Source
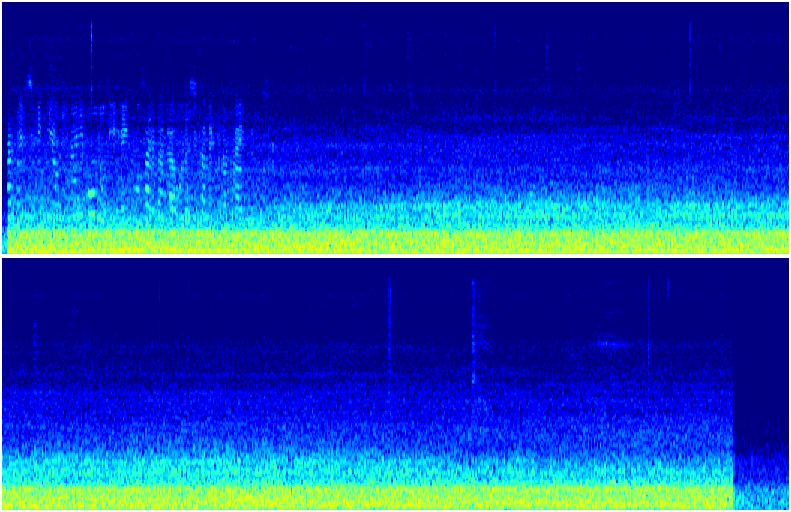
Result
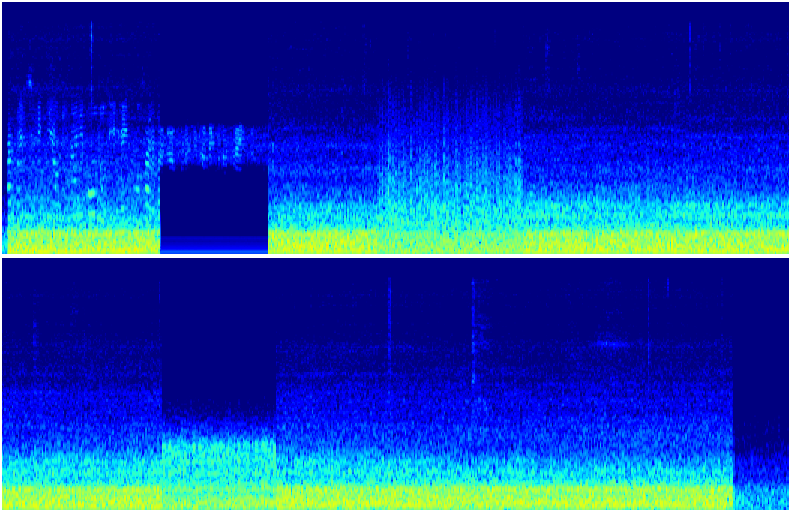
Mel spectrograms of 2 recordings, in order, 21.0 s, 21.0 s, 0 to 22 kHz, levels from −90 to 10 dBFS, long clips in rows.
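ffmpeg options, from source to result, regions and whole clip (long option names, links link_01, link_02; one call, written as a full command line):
ffmpeg -i in.wav -filter_complex "[0:a]asettb=1/sr,asplit=3[link_01][link_02][link_03];[link_01]atrim=end=2.104[link_04];[link_02]atrim=start=2.1:end=3.55,asetpts=PTS-STARTPTS,afade=type=in:duration=0.004:curve=qsin,afade=type=out:start_time=1.446:duration=0.004:curve=qsin,asuperpass=centerf=2200:order=12:qfactor=1.8,aeval=exprs='val(0)+0.000355*(sin(2*PI*50*n/s)+sin(2*PI*2*50*n/s)/2+sin(2*PI*3*50*n/s)/3+sin(2*PI*4*50*n/s)/4+sin(2*PI*5*50*n/s)/5)':channel_layout=same[link_05];[link_03]atrim=start=3.546[link_06];[link_04][link_05]acrossfade=duration=0.004:curve1=hsin:curve2=qsin[link_07];[link_07][link_06]acrossfade=duration=0.004:curve1=qsin:curve2=hsin,asettb=1/sr,asplit=3[link_08][link_09][link_10];[link_08]atrim=end=5.014[link_11];[link_09]atrim=start=5.01:end=6.94,asetpts=PTS-STARTPTS,afade=type=in:duration=0.004:curve=qsin,afade=type=out:start_time=1.926:duration=0.004:curve=qsin,highpass=47,lowshelf=frequency=160:gain=5.5,volume=33dB,asoftclip=hard,volume=-33dB[link_12];[link_10]atrim=start=6.936[link_13];[link_11][link_12]acrossfade=duration=0.004:curve1=hsin:curve2=qsin[link_14];[link_14][link_13]acrossfade=duration=0.004:curve1=qsin:curve2=hsin,asettb=1/sr,asplit=3[link_15][link_16][link_17];[link_15]atrim=end=12.624[link_18];[link_16]atrim=start=12.62:end=14.14,asetpts=PTS-STARTPTS,afade=type=in:duration=0.004:curve=qsin,afade=type=out:start_time=1.516:duration=0.004:curve=qsin,equalizer=frequency=270:width_type=o:width=0.86:gain=-8.5,tremolo=f=240:d=0.71,lowpass=frequency=1000:width_type=q:width=5.8[link_19];[link_17]atrim=start=14.136[link_20];[link_18][link_19]acrossfade=duration=0.004:curve1=hsin:curve2=qsin[link_21];[link_21][link_20]acrossfade=duration=0.004:curve1=qsin:curve2=hsin" out.wav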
